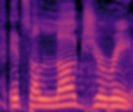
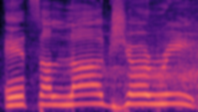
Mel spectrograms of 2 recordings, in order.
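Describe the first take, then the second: First: Slow, weighted LUXURY; firm emphasis. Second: Very slow, stretched "luxury"; exaggerated shout. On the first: Retold or imitated. Dad telling teenager about phones, slow stress on "luxury". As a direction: lean on "luxury", drawing it out. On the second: Dad lecturing teenager, drawn-out shout on "luxury". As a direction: holler it, dragging out every syllable.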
